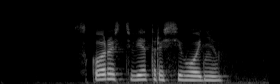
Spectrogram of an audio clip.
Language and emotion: Russian, neutral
